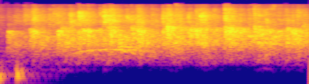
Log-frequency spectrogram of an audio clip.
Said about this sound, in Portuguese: palmas então para esse pessoal que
